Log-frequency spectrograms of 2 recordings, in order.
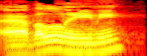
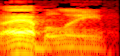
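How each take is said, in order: First: Abilene is said in the biblical way. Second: Abilene is said the way Texans say it. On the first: It names the ancient region. The speaker calls it right. "that's actually the correct pronunciation" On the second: It names the city in Texas. The speaker calls it wrong. "It's not like Texas, where it's Abilene"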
